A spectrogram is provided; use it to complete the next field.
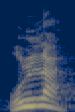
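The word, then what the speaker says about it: עולה: 앞에 올려 드리는 거예요 씹을 히어로 에 번제 는요 올라 라고 그렇게 발음합니다 올라가 뭐냐면요 우리 말하고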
